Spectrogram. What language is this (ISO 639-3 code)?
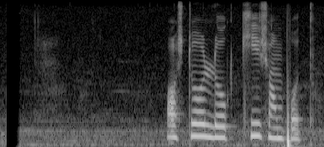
ben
